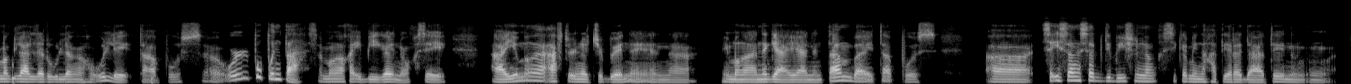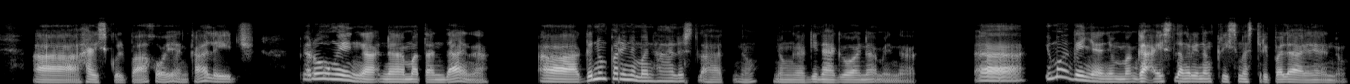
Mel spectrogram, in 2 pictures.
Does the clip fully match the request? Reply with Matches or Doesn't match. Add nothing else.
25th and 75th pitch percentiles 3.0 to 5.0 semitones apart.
Doesn't match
